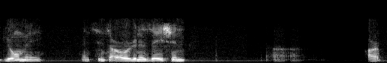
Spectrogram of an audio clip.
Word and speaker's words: Gyomei: So he changed the spelling from M-E-I to M-A-Y so that it would be easier for people to say Gyomei when they see that. And that's just a kind of interesting history in terms of his Dharma name.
